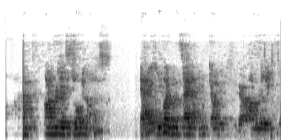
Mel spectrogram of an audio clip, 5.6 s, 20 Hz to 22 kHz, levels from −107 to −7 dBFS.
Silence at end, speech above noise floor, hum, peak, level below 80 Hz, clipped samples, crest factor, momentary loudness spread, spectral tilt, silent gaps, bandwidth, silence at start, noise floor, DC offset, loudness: 0 s; 57 dB; none; -2 dBFS; -62 dBFS; under 0.1%; 20 dB; 14 LU; -8 dB/octave; none; 7.4 kHz; 0.45 s; -78 dBFS; under 0.1%; -21 LUFS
